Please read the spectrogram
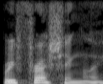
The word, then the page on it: refreshingly: British English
